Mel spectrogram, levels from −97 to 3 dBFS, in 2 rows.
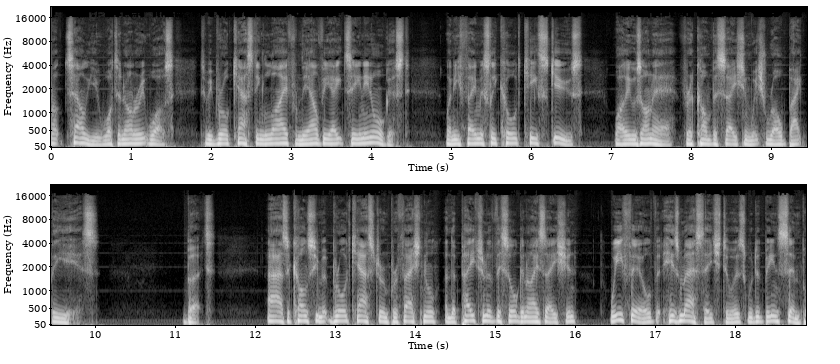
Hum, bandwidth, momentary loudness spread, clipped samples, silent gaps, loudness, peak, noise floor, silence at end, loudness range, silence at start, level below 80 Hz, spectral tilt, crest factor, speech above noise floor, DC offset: none; 16.5 kHz; 6 LU; under 0.1%; none; -15 LUFS; -2 dBFS; -56 dBFS; 0 s; 4 LU; 0 s; -34 dBFS; -5.5 dB/octave; 12 dB; 42 dB; under 0.1%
